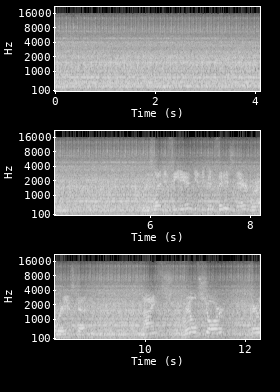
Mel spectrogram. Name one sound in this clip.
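A cutting tool scrapes and hisses against spinning metal.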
